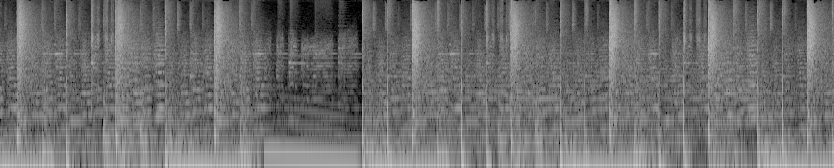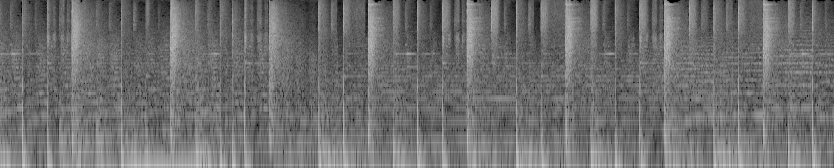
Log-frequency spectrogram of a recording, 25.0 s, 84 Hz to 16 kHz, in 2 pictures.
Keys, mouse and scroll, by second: 0.5 right click, 1.8 double click, 22.6-23.5 typing, 23.9 double click.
